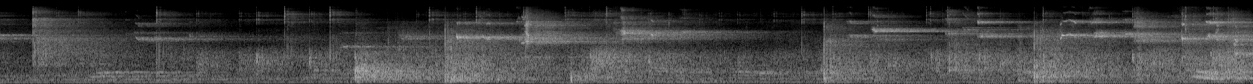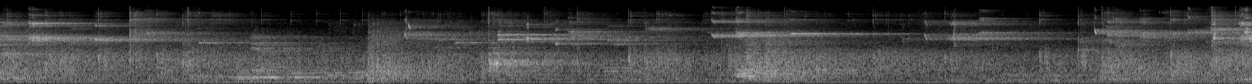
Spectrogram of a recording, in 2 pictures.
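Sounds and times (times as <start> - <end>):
high squeaks: 8.5 - 14.2.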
